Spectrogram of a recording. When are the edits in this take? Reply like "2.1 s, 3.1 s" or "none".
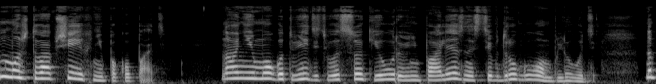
none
